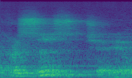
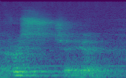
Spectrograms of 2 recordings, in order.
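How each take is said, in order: First: An extra S syllable follows the name. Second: No extra S syllable follows the name. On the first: The speaker calls it right. "We say Chris's chair" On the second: The speaker calls it wrong. "we don't say Chris' chair"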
